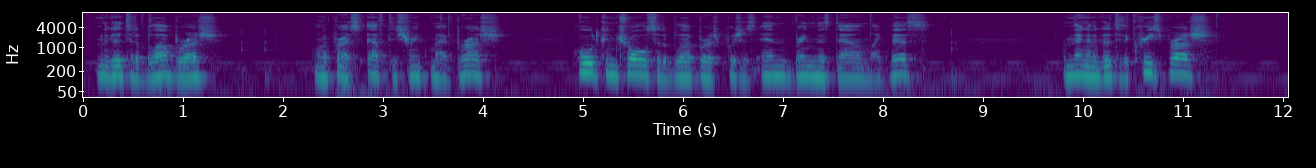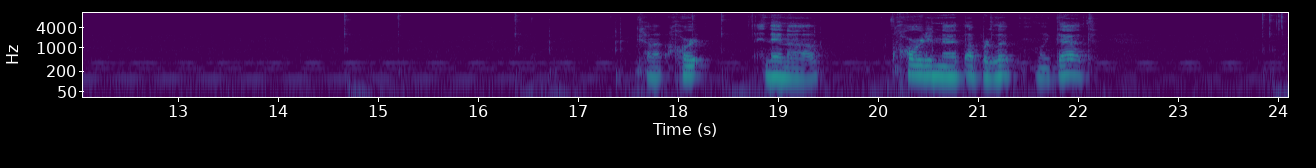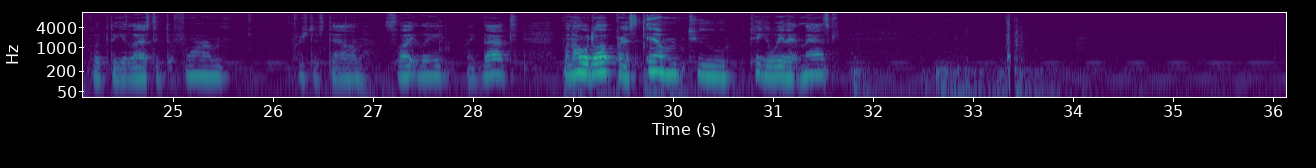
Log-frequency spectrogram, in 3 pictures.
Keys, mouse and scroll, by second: 0.7 click, 0.7 click, 1.7 middle click, 2.6 f, 3.6 click, 3.7 click, 5.0 ctrl+click, 8.5 middle click, 10.5 click, 10.6 click, 11.4 ctrl+click, 15.3 ctrl+click, 16.8 middle click, 18.3 ctrl+click, 19.0 middle click, 20.3 middle click, 23.9 click, 24.0 click, 25.1 click, 26.3 click, 26.9 middle click, 29.8 alt+m, 33.4 Insert.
